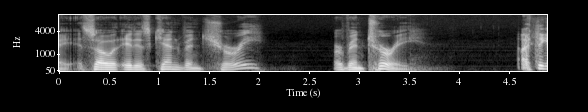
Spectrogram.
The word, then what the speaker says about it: Venturi: And then I would put Ventur, like TER, Venturi.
